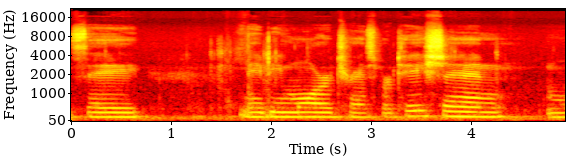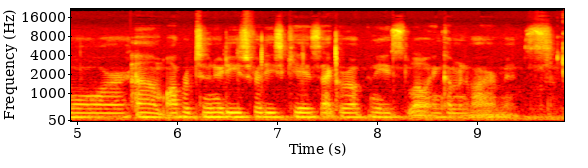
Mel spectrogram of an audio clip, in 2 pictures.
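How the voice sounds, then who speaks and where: With audible room echo, a woman speaks very slowly in a very deep, low pitch. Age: young. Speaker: university student. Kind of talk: interview.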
